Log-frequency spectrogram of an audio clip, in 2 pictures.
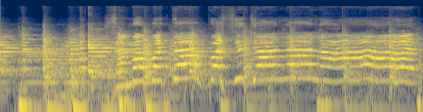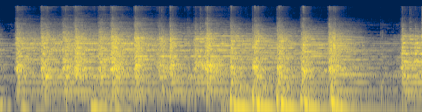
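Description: Pashto tappe folk singing: a man's voice holds a wavering sung line from about one to four seconds in, over steady hand-drum strokes and quick instrumental notes. The drumming and instruments carry on alone after the voice stops.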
